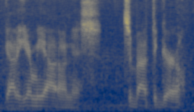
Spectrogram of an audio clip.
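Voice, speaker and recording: An actor playing a gruff, earnest mob enforcer in a video game cutscene. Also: male voice, brisk, background noise. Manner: gruff, low-key and earnest.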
